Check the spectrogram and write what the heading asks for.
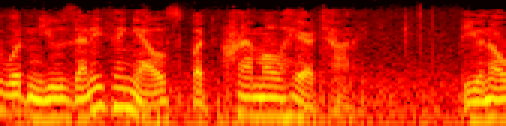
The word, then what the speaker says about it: Kreml: And men, I'm right here to tell you I wouldn't use anything else but Kreml hair tonic.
